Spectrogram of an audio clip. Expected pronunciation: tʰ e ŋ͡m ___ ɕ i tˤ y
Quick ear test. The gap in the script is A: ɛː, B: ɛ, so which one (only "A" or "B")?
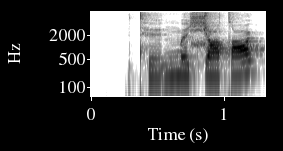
B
